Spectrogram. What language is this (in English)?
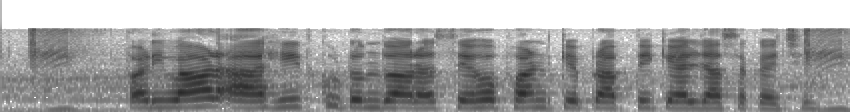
Magahi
